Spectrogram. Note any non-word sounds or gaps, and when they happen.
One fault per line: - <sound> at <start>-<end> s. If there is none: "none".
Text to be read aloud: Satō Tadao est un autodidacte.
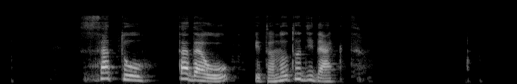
none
